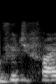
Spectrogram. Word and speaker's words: Vuetify: O Vuetify, ele é o quê? A pronúncia correta seria Vuetify, mas eu prefiro falar Vuetify.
